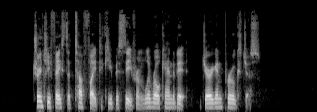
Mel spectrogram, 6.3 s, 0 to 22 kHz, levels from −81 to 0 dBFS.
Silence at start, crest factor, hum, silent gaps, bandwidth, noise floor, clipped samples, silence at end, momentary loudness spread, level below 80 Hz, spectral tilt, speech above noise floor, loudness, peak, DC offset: 0.65 s; 20 dB; none; none; 16 kHz; -82 dBFS; under 0.1%; 1.15 s; 12 LU; -60 dBFS; -4.5 dB/octave; 62 dB; -20 LUFS; -2 dBFS; under 0.1%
